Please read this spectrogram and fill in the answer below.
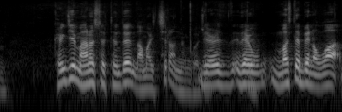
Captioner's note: speaking in Korean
